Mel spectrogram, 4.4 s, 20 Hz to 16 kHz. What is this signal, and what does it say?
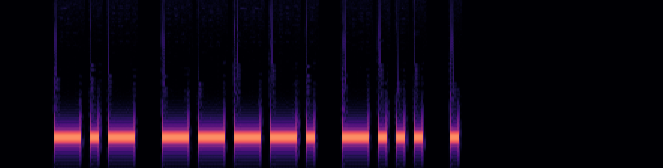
Morse code, heard as a keyed tone, about 20 wpm, 700 Hz. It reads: K9BE
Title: USA Call Signs - 4 Characters - Repeated 3x - 20wpm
